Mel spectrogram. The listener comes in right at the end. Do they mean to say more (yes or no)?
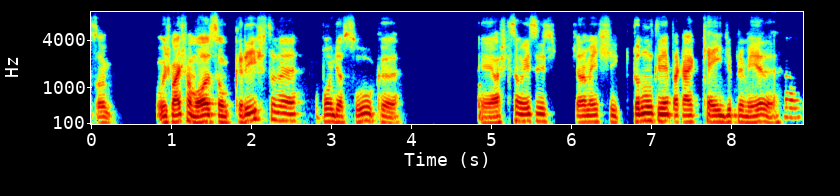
no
